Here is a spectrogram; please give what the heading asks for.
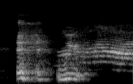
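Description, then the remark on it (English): A cat meows loudly, a short rough call followed by a longer drawn-out tonal meow, with no talking during it. “Excuse the kitty.”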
